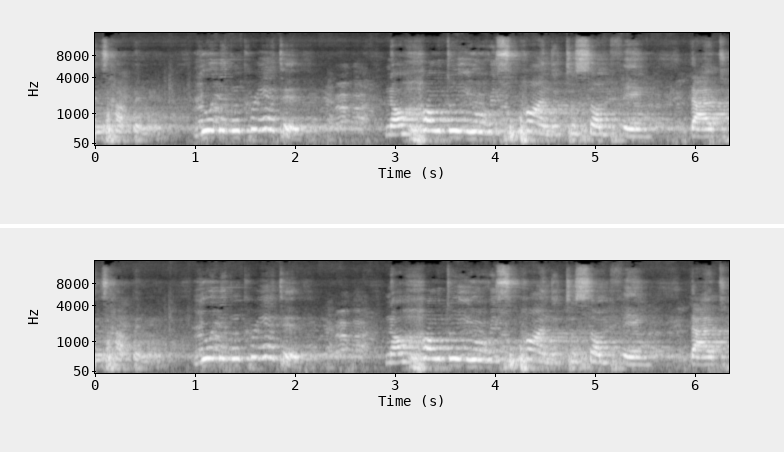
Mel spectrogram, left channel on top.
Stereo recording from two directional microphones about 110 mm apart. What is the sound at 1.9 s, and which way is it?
Speech, 20° right (ahead or behind).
